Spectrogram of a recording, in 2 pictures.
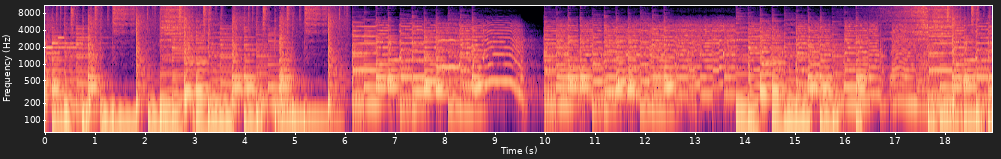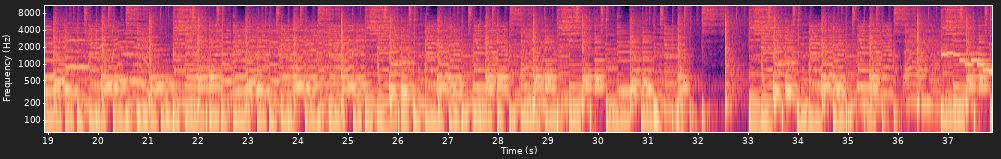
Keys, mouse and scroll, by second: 6.0-12.2 drag, 12.3-16.9 shift+drag, 17.9 shift+click, 18.9 click, 21.0 shift+click, 21.7 shift+click, 24.2 Delete, 25.4 click, 26.1 Delete, 26.9 click, 34.5 shift+click, 36.1 click.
